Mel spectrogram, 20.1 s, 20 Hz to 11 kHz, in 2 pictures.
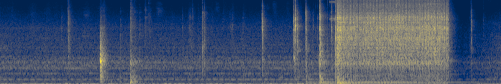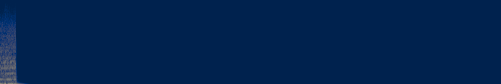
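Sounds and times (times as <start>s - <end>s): pneumatic air tool running: 6.6s - 9.1s.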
